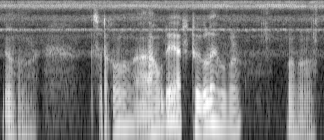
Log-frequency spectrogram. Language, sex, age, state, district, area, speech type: Assamese, male, 45-60, Assam, Tinsukia, rural, spontaneous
